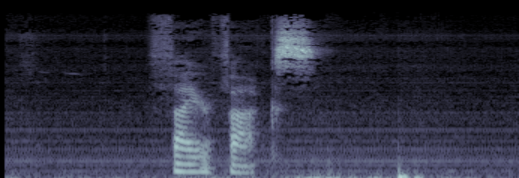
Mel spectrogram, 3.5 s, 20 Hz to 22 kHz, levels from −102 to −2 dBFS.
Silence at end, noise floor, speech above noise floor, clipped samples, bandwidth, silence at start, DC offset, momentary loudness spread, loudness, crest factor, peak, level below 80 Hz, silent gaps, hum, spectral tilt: 0.35 s; -56 dBFS; 27 dB; under 0.1%; 16 kHz; 0.05 s; under 0.1%; 20 LU; -28 LUFS; 22 dB; -12 dBFS; -46 dBFS; none; 60 Hz at -60 dBFS; -2.5 dB/octave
